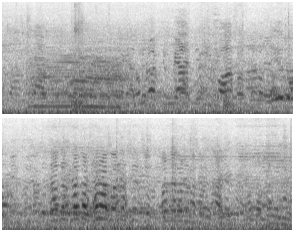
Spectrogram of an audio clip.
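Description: Cattle low loudly nearby at a crowded Eid cattle market in Faridpur, Bangladesh, a long drawn-out moo early on followed by more calls, amid people talking and crowd babble.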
